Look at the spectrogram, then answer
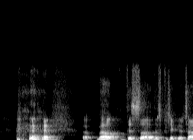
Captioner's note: laughs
